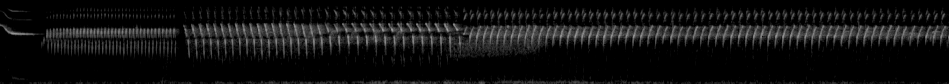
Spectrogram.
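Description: A canary sings a few short whistled notes, then long rapid rolling trills, shifting to a higher, faster pulsed roll partway through.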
